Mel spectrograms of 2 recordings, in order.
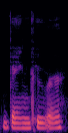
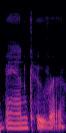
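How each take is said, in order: First: The first syllable ends in an ng sound. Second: The first syllable ends in a plain n sound.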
